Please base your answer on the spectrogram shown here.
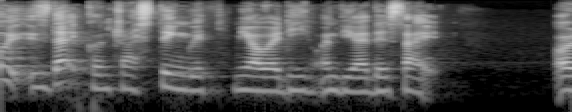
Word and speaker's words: Myawaddy: Okay, so Mae Sot is it's bordering to Myawaddy, right? Correct. That's very good. Did I pronounce that correctly? It's Okay, You did that Myawaddy.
